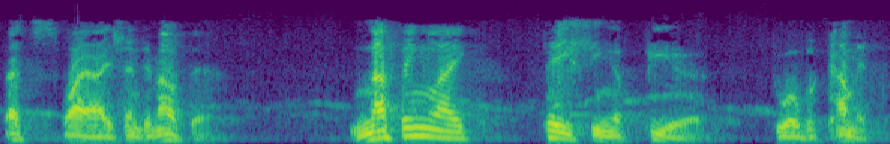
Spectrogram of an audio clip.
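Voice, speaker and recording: Domineering, swooping Nazi colonel. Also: male voice, deep voice, sing-song, measured pace, heavily acted. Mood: cool, dismissive. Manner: barking, dismissive, commanding. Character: domineering, scornful Nazi colonel, male, callous. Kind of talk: 1940s radio acting. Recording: noisy, dull old radio recording.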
